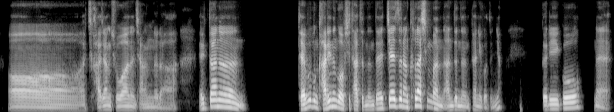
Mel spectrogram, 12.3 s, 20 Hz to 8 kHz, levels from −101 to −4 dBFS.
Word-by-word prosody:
어. 80 -4 -3
저 - - -10
가장 105 0 -4
좋아하는 95 -1 -3
장르라. 75 -5 -11 0.4
일단은 155 +1 +2 1.0
대부분 160 +8 +3
가리는 170 +5 +4
거 150 - +5
없이 - - 0
다 105 0 0
듣는데 110 +6 -3
재즈랑 185 0 +4
클래식만 165 - +2
안 95 +1 -4
듣는 95 -5 -5
편이거든요. 90 -7 -10 0.8
그리고 135 +7 +1 0.2
네. - - -8
105 Hz, 225 characters per minute, -22 LUFS, -, 1.0 s, 거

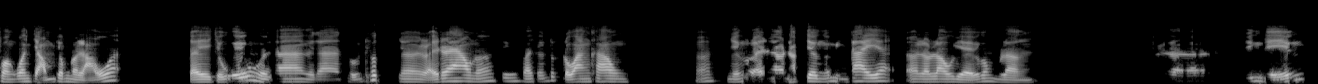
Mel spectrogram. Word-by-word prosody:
phần 125 -2 +2
quan 140 0 +3
trọng 105 +4 +3
trong 135 -1 -1
nồi 115 -3 +2
lẩu 105 - +3
á, - - 0 0.7
tại 115 - +4
vì 120 - +2
chủ 115 +2 -2
yếu 165 +6 +4
người 125 -3 +1
ta 130 0 +2
người 115 -2 -6
ta 125 0 -2
thưởng 110 +2 -6
thức, 210 +1 0 0.2
ờ, 130 -1 -1
loại - - +3
rau 145 0 +5
nữa 140 +4 -4
chứ 155 - -11
hông 155 - -11
phải 130 0 -1
thưởng 140 +2 -11
thức 180 - -12
đồ - - +2
ăn 130 +1 +3
không. 135 -1 +1 0.7
Đó, 145 +3 -10 0.2
những 125 +1 -5
loại - - +2
rau 140 0 +2
đặc - - 0
trưng 140 -2 +2
ở 140 - -6
miền 135 -5 -10
Tây 150 +1 +4
á, 160 0 -2
ơ, 130 - -3
lâu 125 0 +1
lâu 125 0 +2
về 110 -2 +4
mới - - -3
có 145 - -3
một 135 -5 -13
lần. 105 -3 -2 1.2
Như - - -40
là - - -15 0.7
điên 155 0 -8
điển. 150 - +1
130 Hz, 230 wpm, -22 LUFS, 125-145 Hz, 1.2 s, rau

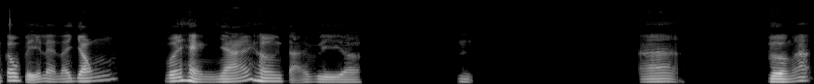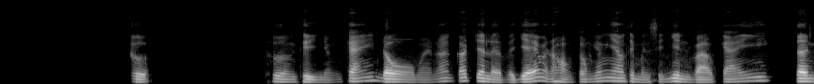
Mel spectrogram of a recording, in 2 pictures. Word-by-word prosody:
có 175 -1 +3
vẻ 115 +2 +2
là 135 -3 -3
nó 130 - -5
giống 150 - 0 0.5
với 155 +4 +3
hàng 120 -10 +3
nhái 135 - +1
hơn 150 -6 +2
tại 115 -2 -8
vì, 115 -2 -2
ờ. 115 0 -3 1.0
Ừm. 130 -3 -10 1.7
À. 130 +1 -3 0.9
Thường 130 -1 +6
á 175 +3 -4 1.3
thường 120 -3 0 1.2
thường 125 -3 -2
thì 120 -1 +2
những 110 +1 -13
cái 150 +5 0
đồ 125 -8 +5
mà 110 -1 -12
nó 140 +6 -7
có 155 - +1
chênh 155 -3 +1
lệch 110 -2 -1
về 115 - -3
giá 130 +7 +6
mà 165 - -3
nó 130 0 -3
hoàn 125 -4 -3
toàn 120 +2 -6
giống 145 +3 -4
nhau 150 -2 0
thì 140 - -3
mình 115 -3 -7
sẽ 115 0 -10
nhìn 130 -2 +1
vào 115 -1 +1
cái 140 +9 -5 0.3
tên 140 -1 +9
130 Hz, 155 wpm, -24 LUFS, 120-145 Hz, 1.7 s, tên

